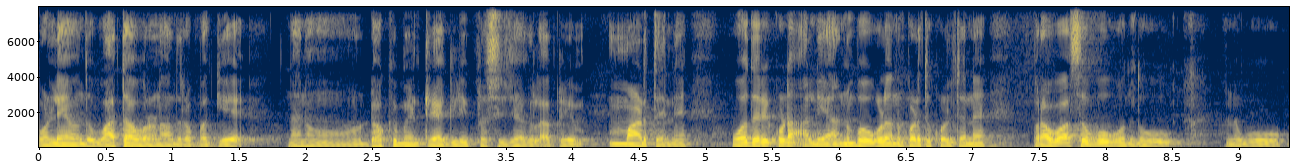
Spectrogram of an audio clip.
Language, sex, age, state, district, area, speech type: Kannada, male, 18-30, Karnataka, Bangalore Rural, rural, spontaneous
